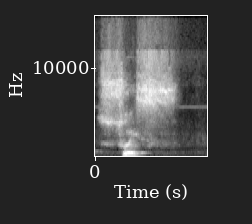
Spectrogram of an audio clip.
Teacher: So remember that this one is pronounced sui. And so it's very easy to have a proper S, not a Z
